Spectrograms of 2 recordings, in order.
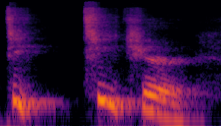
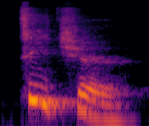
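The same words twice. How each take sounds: First: Ti-, teacher stretched out slowly; slow English teacher. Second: Teacher with a crisp English t. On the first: Teacher slowing down the word, slow teacher. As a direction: break it down, tongue behind the teeth. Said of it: "Você encosta a língua atrás do seu dente". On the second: Teacher modelling the word, teacher with a clean t. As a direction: hit the t sharp, not ti. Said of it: "A pronúncia do T em inglês é". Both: Shown as a demonstration.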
